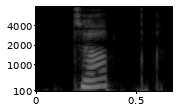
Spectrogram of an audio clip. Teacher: You start with a tongue tip seal and you release it sharply for the T consonant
